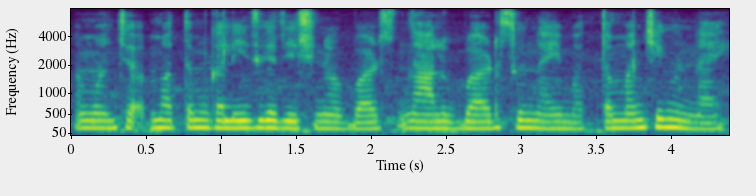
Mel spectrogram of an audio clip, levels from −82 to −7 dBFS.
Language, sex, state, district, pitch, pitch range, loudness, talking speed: Telugu, female, Andhra Pradesh, Manyam, 170 Hz, 160-175 Hz, -14 LUFS, 180 wpm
